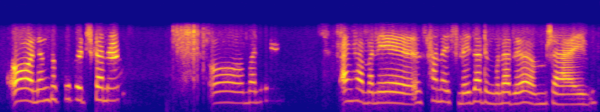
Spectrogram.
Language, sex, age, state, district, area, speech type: Bodo, female, 18-30, Assam, Baksa, rural, conversation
